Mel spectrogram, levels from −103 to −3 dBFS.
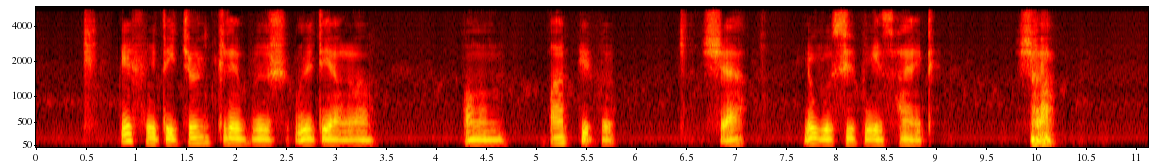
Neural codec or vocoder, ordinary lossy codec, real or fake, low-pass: codec, 16 kHz, 1 kbps, FunCodec, trained on Chinese and English, 50 frames a second; none; fake; 5.4 kHz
